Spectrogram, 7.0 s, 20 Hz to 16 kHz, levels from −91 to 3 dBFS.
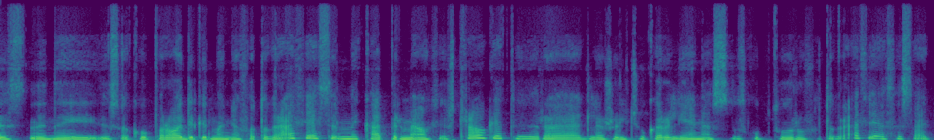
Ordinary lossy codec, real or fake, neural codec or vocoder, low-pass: Opus, 24 kbps; fake; vocoder, 48 kHz, 128 mel bands, Vocos; 14.4 kHz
